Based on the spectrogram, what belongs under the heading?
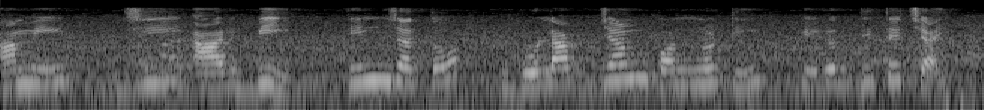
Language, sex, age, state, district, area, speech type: Bengali, female, 60+, West Bengal, Purba Bardhaman, urban, read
